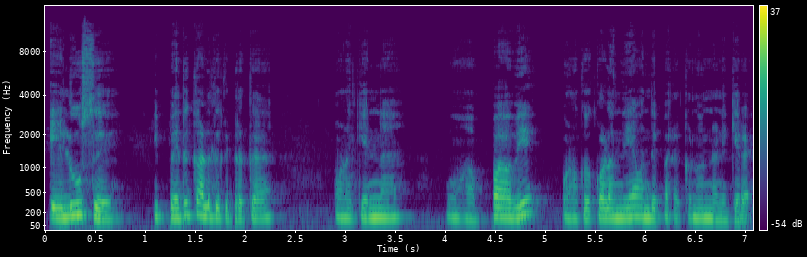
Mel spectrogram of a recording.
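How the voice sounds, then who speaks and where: A man playing a doting cartoon fiancé with a Madurai Tamil accent and a warm, mellow voice. He talks reassuringly and teases affectionately. The audio sounds muffled and lo-fi. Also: mid-range voice, steady tone, moderate pace, husky, lightly acted. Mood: comforting. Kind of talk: cartoon voice acting.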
